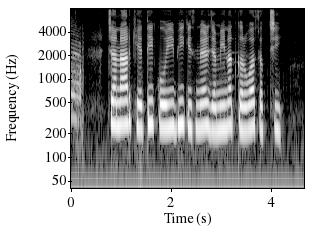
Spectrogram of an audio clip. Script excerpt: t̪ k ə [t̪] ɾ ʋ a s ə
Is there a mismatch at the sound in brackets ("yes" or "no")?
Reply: yes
